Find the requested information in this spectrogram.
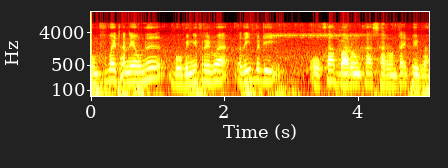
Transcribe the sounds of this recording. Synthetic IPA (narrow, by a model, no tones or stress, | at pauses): pʰumpʰubajtʰanɯjawnɯbɔbinipʰɾajba | ɾibɯdi | ɔkʰabaɾɔŋkʰasaɾɔntajpʰɯjba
